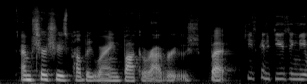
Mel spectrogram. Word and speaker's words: Baccarat: I want to be you don't pronounce the T in baccarat I'm sure she's probably wearing baccarat Rouge but she's confusing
